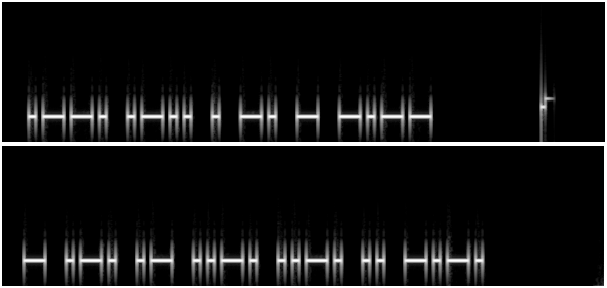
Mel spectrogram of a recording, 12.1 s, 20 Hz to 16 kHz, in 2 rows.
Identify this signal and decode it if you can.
Morse code, heard as a keyed tone, about 17 wpm, 700 Hz. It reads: PLENTY TRAFFIC
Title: Sentences from Top 1300 Words - New Word Drill - 17wpm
